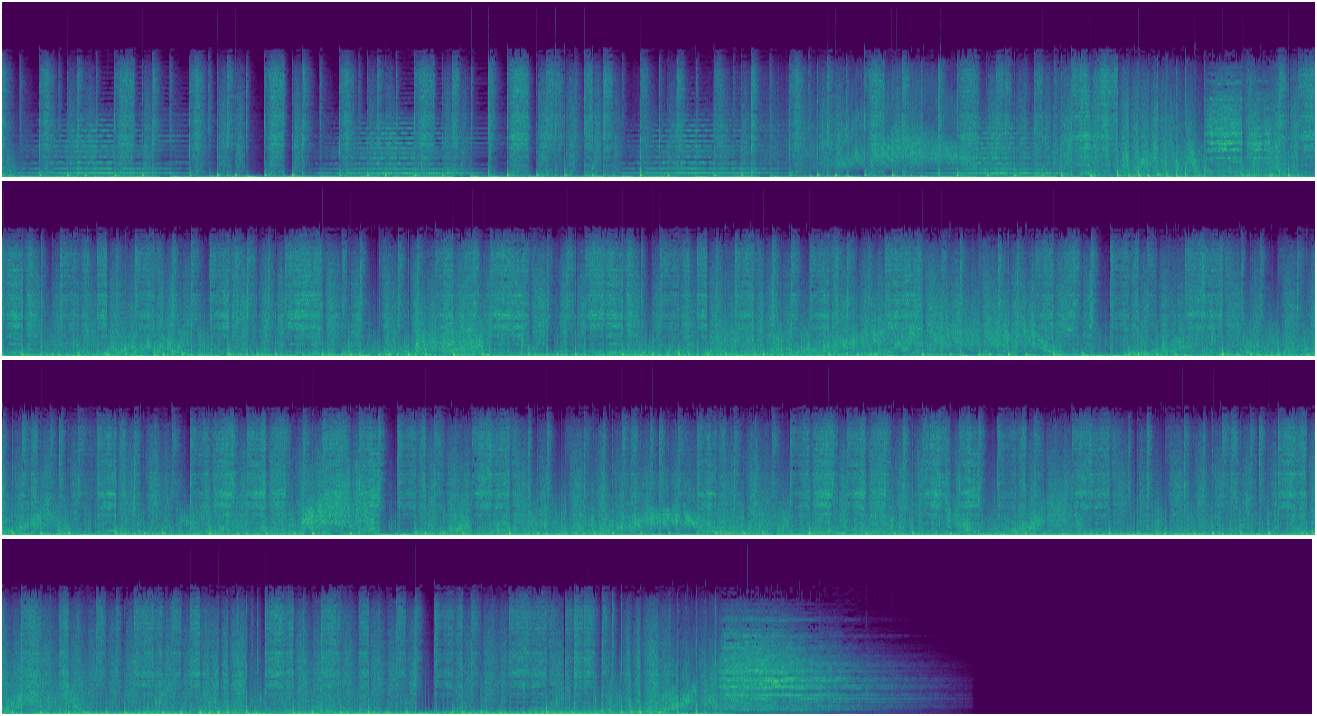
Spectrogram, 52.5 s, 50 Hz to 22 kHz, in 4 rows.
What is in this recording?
Little slice of heavy dnb "music", using a few drumloops I uploaded earlier.
Totally overprocessed and stressful...but...somehow I like it.
beat, hard, 160bpm, bass, distortion, loudness, dnb, mayhem, drumnbass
